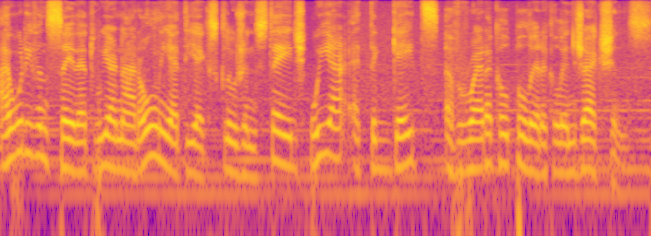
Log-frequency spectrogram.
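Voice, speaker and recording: A man talks with ordinary pitch variation. Behind him, music is playing. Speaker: gaming commentator. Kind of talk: opinion commentary. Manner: heated, ranting.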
